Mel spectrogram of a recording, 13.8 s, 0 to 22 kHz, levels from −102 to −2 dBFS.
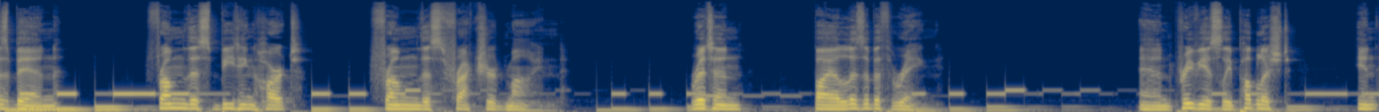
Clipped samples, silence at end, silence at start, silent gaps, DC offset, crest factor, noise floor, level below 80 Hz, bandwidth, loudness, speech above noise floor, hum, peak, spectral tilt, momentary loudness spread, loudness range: under 0.1%; 0 s; 0 s; none; under 0.1%; 20 dB; -61 dBFS; -42 dBFS; 18.5 kHz; -25 LUFS; 38 dB; none; -6 dBFS; -7 dB/octave; 18 LU; 4 LU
